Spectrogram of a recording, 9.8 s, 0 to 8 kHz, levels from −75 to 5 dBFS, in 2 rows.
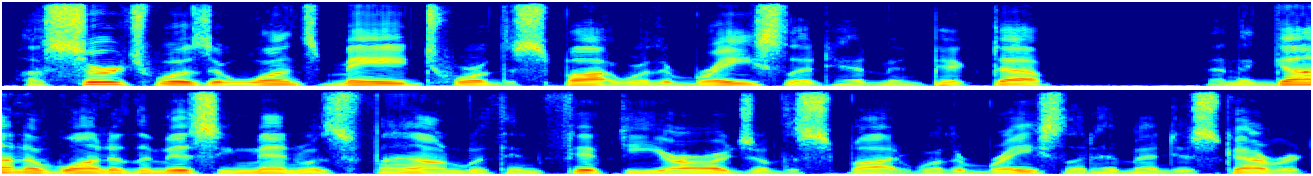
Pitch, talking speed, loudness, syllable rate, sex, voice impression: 125 Hz, 240 wpm, -18 LUFS, 5.9 syllables/s, male, very masculine, very adult-like, old, very thick, slightly tensed, powerful, slightly bright, slightly soft, clear, fluent, slightly raspy, very cool, intellectual, very sincere, calm, very mature, friendly, very reassuring, very unique, elegant, wild, slightly sweet, lively, strict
